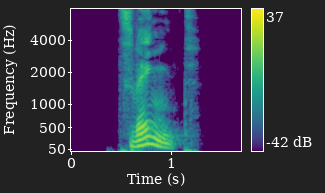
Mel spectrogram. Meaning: inflection of zwängen: 1. third-person singular present 2. second-person plural present 3. plural imperative
- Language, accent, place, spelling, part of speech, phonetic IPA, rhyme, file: German, Germany, Berlin, zwängt, verb, [t͡svɛŋt], -ɛŋt, De-zwängt.ogg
